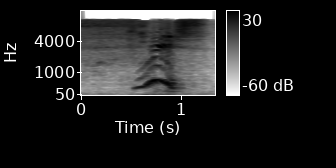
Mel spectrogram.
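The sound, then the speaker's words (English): A voice imitates tap water running into a kettle, making a brief hissy, voiced sound of about half a second that swoops up and then down in pitch over a soft background hiss. “Well, it's water from the tap. Going into the kettle.”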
